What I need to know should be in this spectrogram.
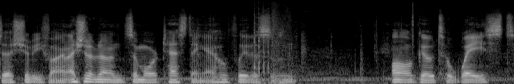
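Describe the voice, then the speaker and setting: Through noticeable background noise, a man mumbles at a moderate pace. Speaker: gaming YouTuber. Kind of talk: casual gameplay commentary. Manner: mumbling; rambling, halting with repeated words.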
